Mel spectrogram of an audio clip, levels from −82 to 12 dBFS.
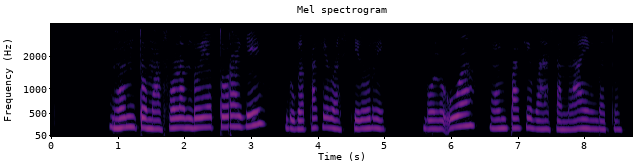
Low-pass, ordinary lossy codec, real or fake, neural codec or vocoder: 3.6 kHz; none; real; none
